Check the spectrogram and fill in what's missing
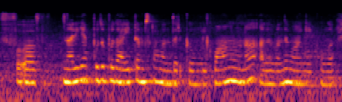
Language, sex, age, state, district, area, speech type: Tamil, female, 18-30, Tamil Nadu, Salem, urban, spontaneous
